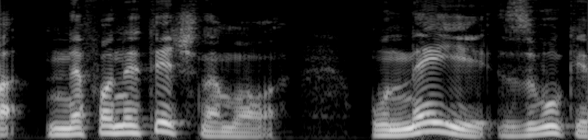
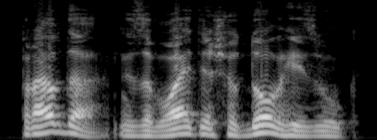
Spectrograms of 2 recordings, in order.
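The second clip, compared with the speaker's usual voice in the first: normal talking voice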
